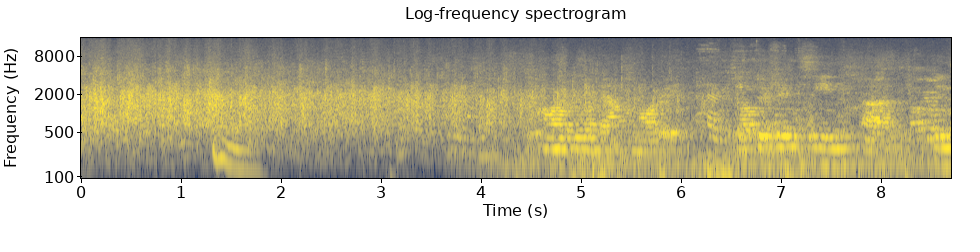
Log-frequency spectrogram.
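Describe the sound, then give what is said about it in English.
A crowd claps steadily throughout, a dense, loud wash of applause. About halfway through, raised voices and shouting join in and continue over the clapping. “Can I just calm the audience?”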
